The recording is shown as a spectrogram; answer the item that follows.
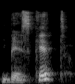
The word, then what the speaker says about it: biscuit: La pronunciación como si no hubiera esa U, biscuit.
